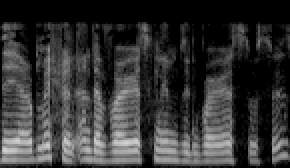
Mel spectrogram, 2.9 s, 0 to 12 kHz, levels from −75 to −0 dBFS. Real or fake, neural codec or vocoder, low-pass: real; none; 7.2 kHz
